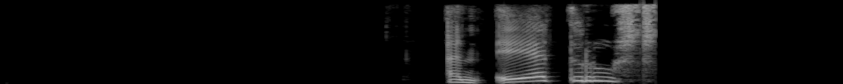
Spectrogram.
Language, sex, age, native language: Icelandic, female, 8, Icelandic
